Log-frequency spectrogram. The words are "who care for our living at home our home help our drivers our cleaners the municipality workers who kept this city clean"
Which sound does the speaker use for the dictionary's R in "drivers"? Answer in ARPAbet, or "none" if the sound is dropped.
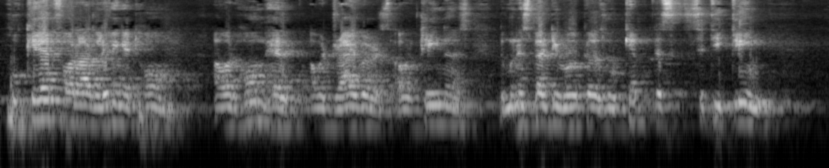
R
